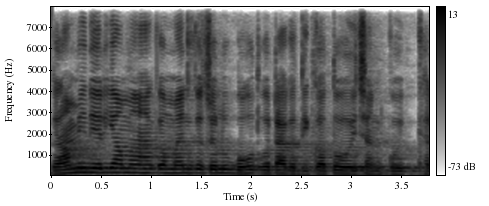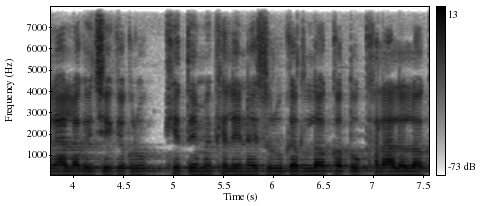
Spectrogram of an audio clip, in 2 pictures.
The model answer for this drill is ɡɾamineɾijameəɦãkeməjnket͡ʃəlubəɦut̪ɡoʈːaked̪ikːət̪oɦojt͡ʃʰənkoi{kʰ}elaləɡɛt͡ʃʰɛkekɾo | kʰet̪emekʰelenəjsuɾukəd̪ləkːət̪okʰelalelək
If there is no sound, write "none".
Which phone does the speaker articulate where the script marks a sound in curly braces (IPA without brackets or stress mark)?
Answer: kʰ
